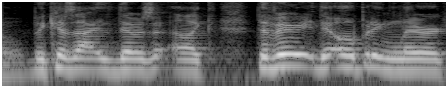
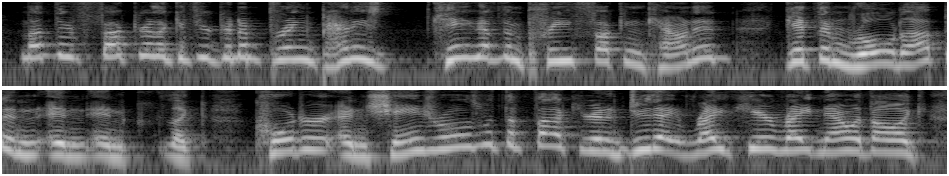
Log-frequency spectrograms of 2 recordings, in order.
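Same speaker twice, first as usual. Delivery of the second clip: exasperated outburst pitched much higher, reliving the fury; retold angry rant; 7 semitones higher than usual. Fuming at the woman counting pennies, high-pitched retold outburst. Retold grocery store rage.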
